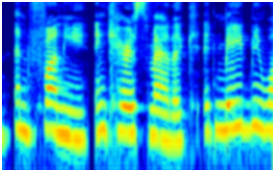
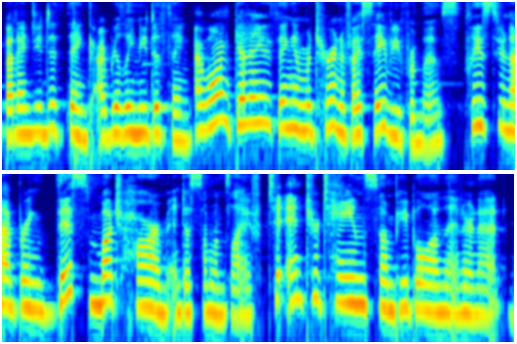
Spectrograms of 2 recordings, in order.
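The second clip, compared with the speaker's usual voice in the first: ordinary talk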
